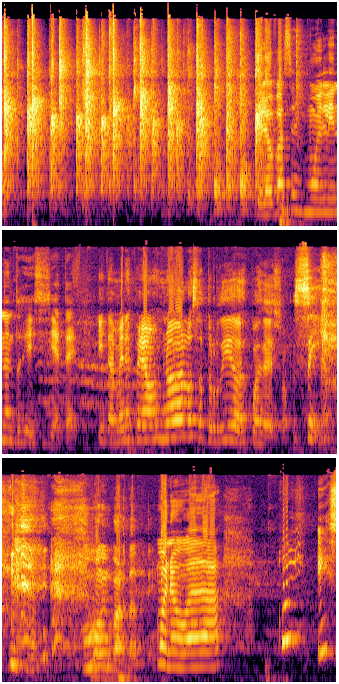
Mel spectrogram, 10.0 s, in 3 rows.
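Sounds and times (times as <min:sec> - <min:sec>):
applause, hand clapping: 0:00.0 - 0:03.1
speech: 0:02.6 - 0:09.5
laughter: 0:06.5 - 0:07.8.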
